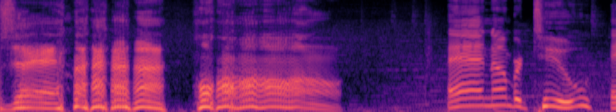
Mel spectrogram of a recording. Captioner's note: laughing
